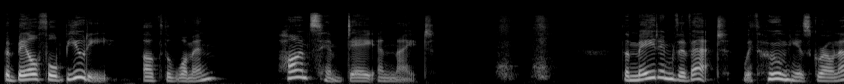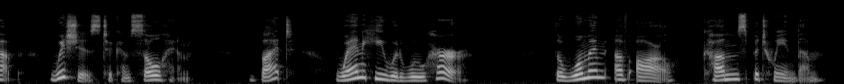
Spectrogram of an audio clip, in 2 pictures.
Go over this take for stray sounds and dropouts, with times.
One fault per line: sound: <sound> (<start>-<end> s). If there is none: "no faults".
sound: sniff (4.9-5.6 s)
